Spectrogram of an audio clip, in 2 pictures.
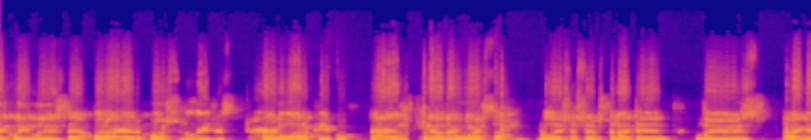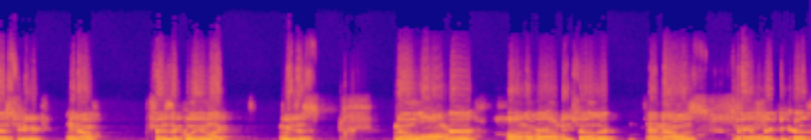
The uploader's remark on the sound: over the phone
